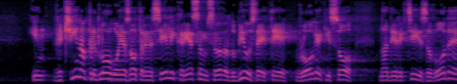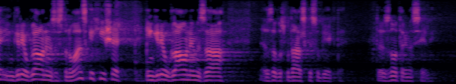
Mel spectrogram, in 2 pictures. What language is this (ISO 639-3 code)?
slv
